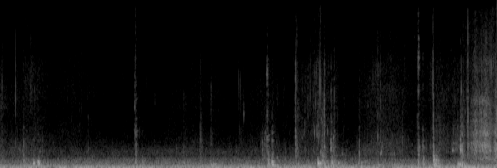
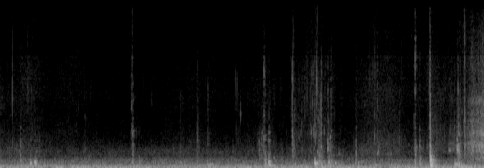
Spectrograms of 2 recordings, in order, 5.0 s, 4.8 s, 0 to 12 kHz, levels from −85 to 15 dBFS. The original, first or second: first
